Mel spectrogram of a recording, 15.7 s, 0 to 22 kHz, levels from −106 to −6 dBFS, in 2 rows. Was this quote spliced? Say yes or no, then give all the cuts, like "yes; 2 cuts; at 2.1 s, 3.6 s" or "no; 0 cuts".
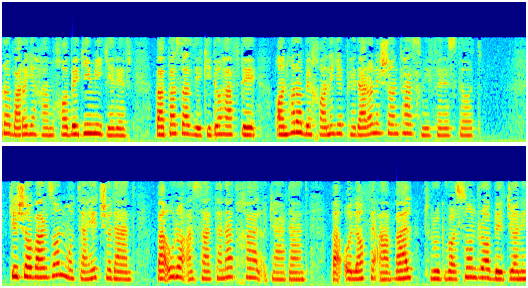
no; 0 cuts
